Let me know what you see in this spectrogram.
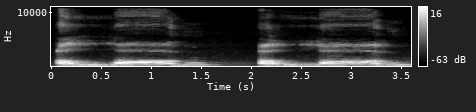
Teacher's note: लफ्ज अल्लाह के लाम को पूर करेंगे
